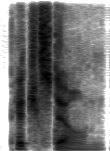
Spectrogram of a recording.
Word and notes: pitchstone: American English

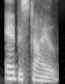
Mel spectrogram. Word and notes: epistyle: Indian

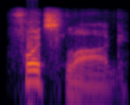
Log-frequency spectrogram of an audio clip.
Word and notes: footslog: American English

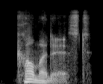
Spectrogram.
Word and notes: comedist: British English

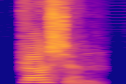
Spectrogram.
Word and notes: Prussian: Indian

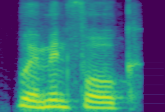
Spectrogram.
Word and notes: womenfolk: Indian

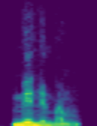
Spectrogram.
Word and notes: Min: Indian

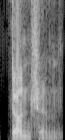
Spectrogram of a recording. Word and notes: dungeon: American English

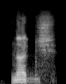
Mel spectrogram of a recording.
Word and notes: nudge: British English

